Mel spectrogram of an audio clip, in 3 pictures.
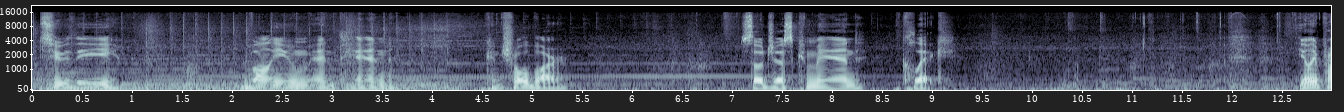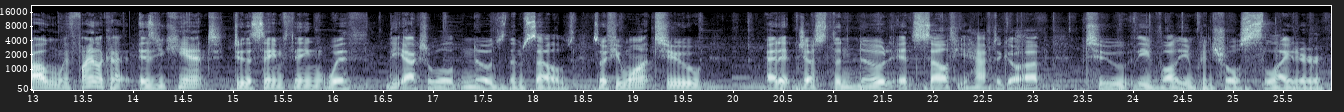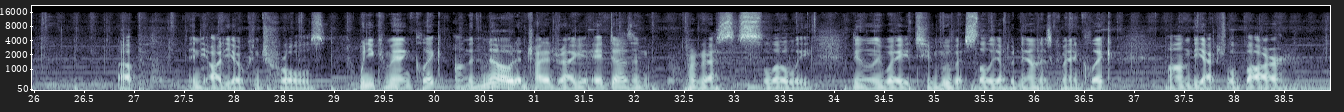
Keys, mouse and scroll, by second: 36.9-38.9 super+drag.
